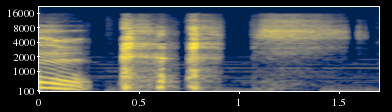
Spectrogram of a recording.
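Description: Three short, sharp coughs follow a brief voiced sound, in a quick uneven burst, then a soft breathy exhale trails off. The coughs are loud and clear, with no talk over them.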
